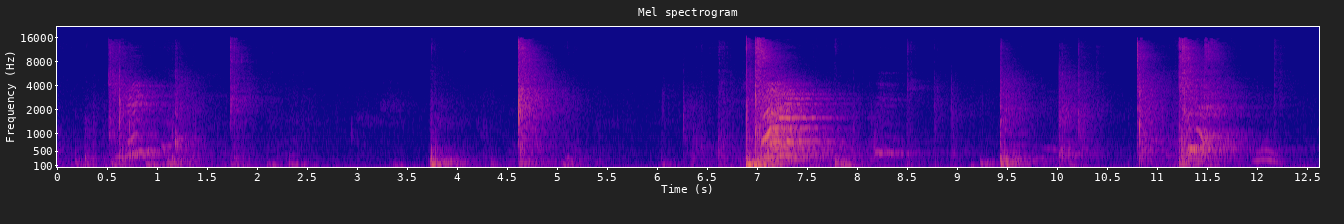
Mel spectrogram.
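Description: Naginata players shouting kiai during a bout. Several loud yells sound, the loudest and longest about seven seconds in. Between them come sharp knocks of practice naginata striking armour and each other, and thuds of feet on the wooden floor.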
